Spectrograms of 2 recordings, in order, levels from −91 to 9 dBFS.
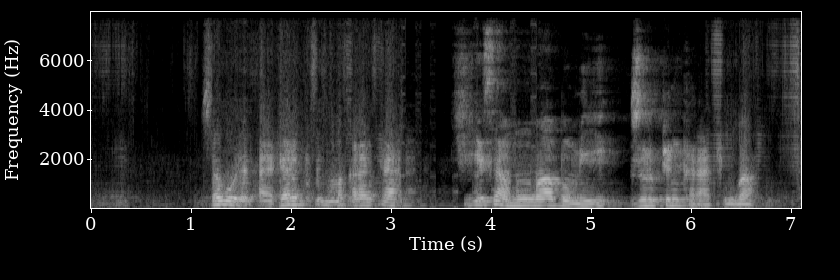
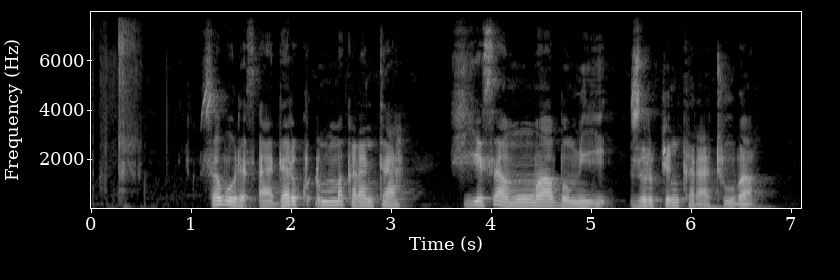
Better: second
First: noise reduction (neural separator model SepFormer DNS4)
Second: none

